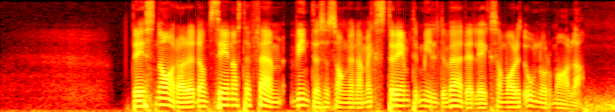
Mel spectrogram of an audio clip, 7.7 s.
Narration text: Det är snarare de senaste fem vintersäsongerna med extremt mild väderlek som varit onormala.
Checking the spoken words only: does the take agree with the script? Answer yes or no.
yes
